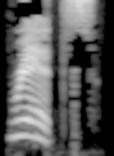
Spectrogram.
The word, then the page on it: writs: British English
